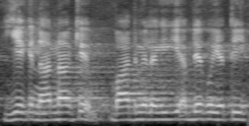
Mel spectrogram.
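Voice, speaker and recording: A male college lecturer with a high voice teaches poetry meter, explaining patiently step by step and counting syllables aloud. He sounds like he is in a hard, echoey room where his voice rings with a long reverb. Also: completely flat delivery, normal speed, mellow. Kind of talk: recorded Hindi poetry lesson.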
